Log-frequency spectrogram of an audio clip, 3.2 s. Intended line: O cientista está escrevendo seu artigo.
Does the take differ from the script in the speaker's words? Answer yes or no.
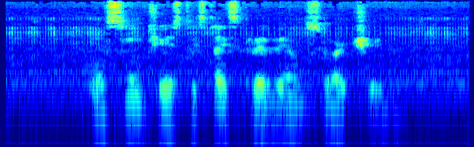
no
